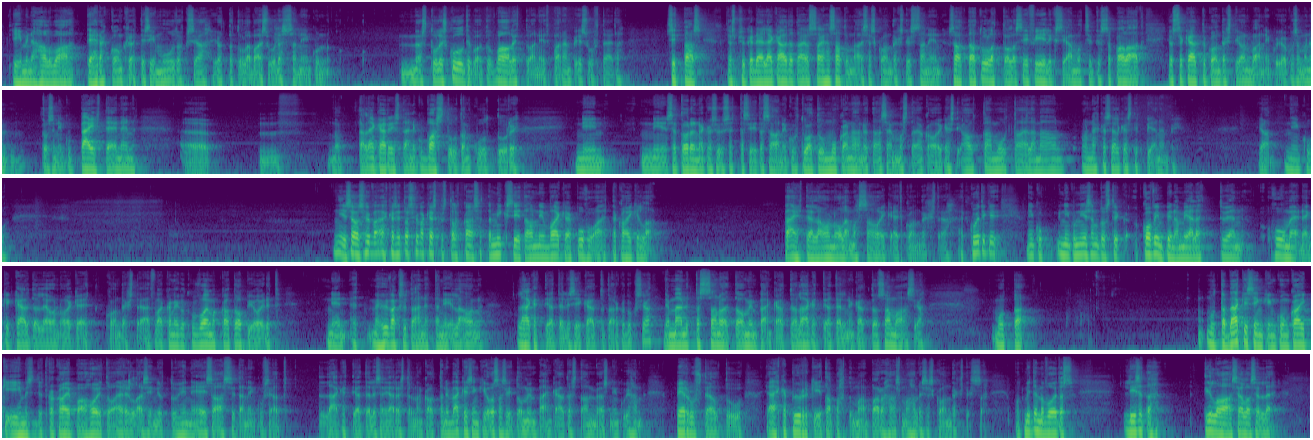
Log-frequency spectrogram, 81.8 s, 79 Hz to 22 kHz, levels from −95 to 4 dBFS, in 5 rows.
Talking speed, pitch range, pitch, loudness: 135 wpm, 105-115 Hz, 110 Hz, -30 LUFS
